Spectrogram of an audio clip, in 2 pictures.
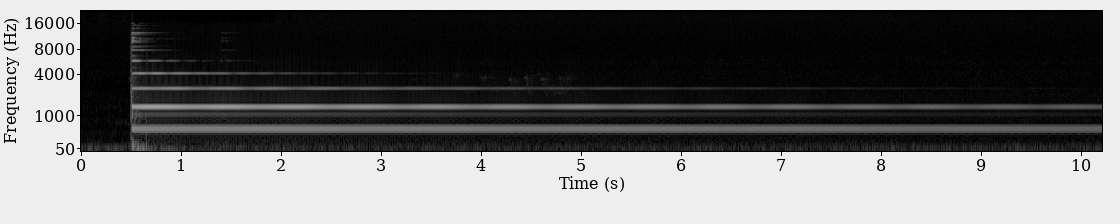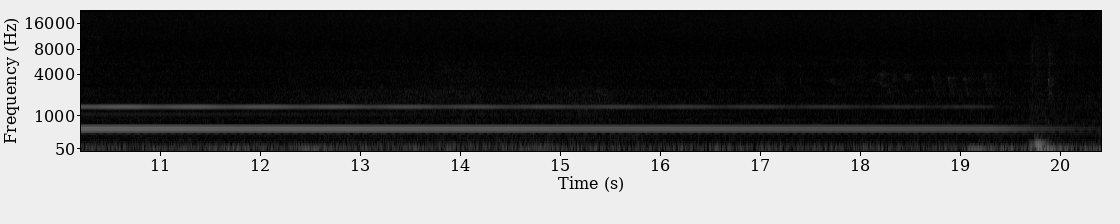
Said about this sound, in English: Now let the sound of the bell take your focus inwards.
